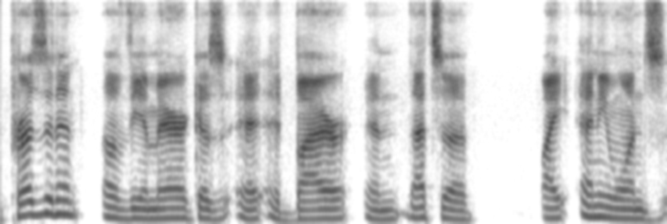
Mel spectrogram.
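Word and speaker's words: Bayer: the americas at well i think we pronounce it bear but you would say buyer excellent yes yes you're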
